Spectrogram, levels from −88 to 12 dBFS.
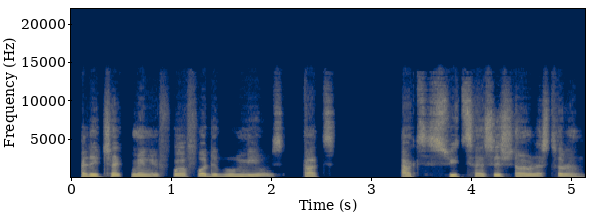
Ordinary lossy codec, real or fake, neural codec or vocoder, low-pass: none; fake; codec, 44.1 kHz, 2.6 kbps, DAC; 14.4 kHz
